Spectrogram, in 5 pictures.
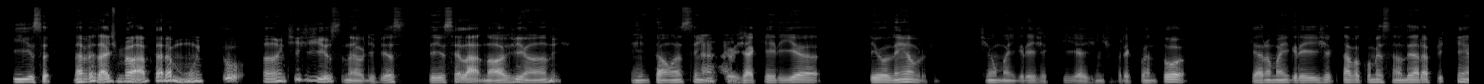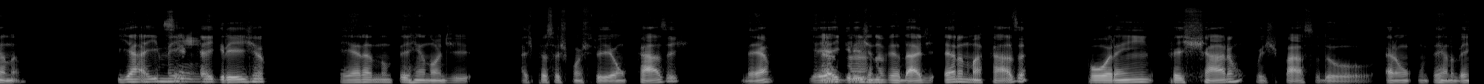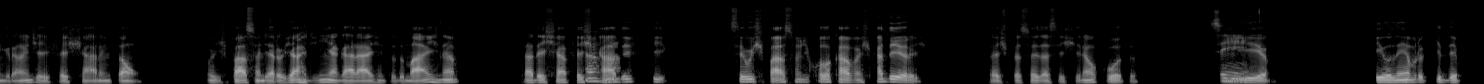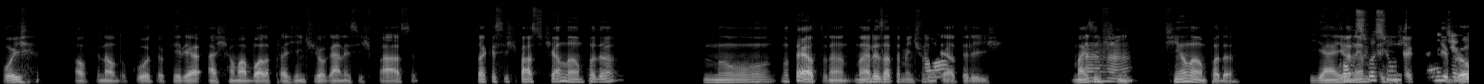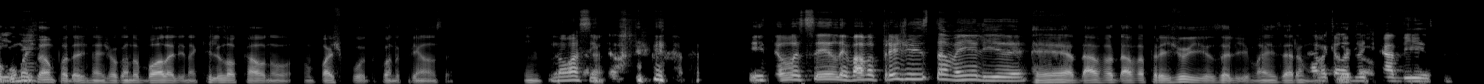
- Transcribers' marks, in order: tapping; laughing while speaking: "Então"; chuckle
- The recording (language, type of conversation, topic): Portuguese, podcast, Como o esporte une as pessoas na sua comunidade?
